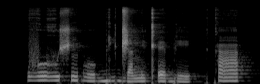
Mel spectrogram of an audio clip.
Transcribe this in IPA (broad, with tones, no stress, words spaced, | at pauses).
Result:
vo˦ɣʊ˦ʃĩ˦˨ɓoː˨ ɡ͡bi˦d͡ʒa˨ nɪ˦kʼɛ˦ be˨ | kã˦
